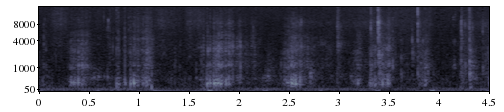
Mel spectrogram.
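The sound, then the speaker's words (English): Crisp crunching as someone chews a second funnel-cake-flavored cream cookie, with several bites landing in a loose, steady rhythm about once a second. It's fairly quiet overall, and no one speaks. “That's why I gotta eat a second one.”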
